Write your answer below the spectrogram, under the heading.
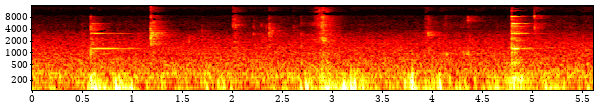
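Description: Spoons and chopsticks clicking against ceramic rice bowls while two people eat, with a few sharp clinks, two of which ring briefly, about half a second in and near the end. Low, wet chewing and mouth sounds of eating mixed rice run underneath.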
